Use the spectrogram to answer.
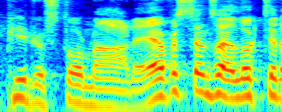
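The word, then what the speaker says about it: Stormare: mind it sounds like it only minds when people call him Peter stor Marie which which he said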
